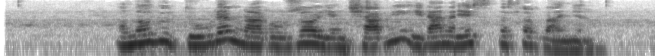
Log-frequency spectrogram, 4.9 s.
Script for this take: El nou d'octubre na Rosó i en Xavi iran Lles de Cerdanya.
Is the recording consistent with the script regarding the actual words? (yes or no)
yes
